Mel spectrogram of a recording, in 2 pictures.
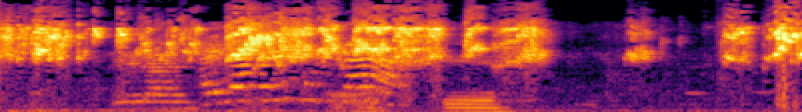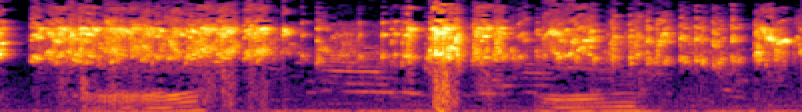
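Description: Many birds chirping continuously in a dense chorus, likely pet cockatiels, with a brief pause about three seconds in and a few lower calls mixed in.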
